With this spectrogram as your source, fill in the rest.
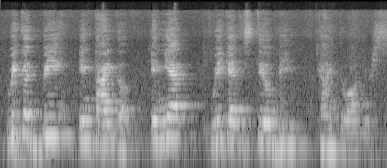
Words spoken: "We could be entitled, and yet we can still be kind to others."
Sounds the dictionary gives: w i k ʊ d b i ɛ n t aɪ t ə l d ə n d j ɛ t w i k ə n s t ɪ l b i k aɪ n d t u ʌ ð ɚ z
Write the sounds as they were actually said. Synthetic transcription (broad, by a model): w i k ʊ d b i ɛ n t aɪ t ə l d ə n j ɛ t w i k ə n s t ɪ l b i k aɪ n d t u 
